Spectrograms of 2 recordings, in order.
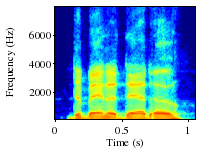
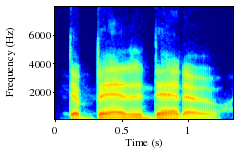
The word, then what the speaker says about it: DiBenedetto: is great how do you say his name DiBenedetto DiBenedetto yeah so he you know that is a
